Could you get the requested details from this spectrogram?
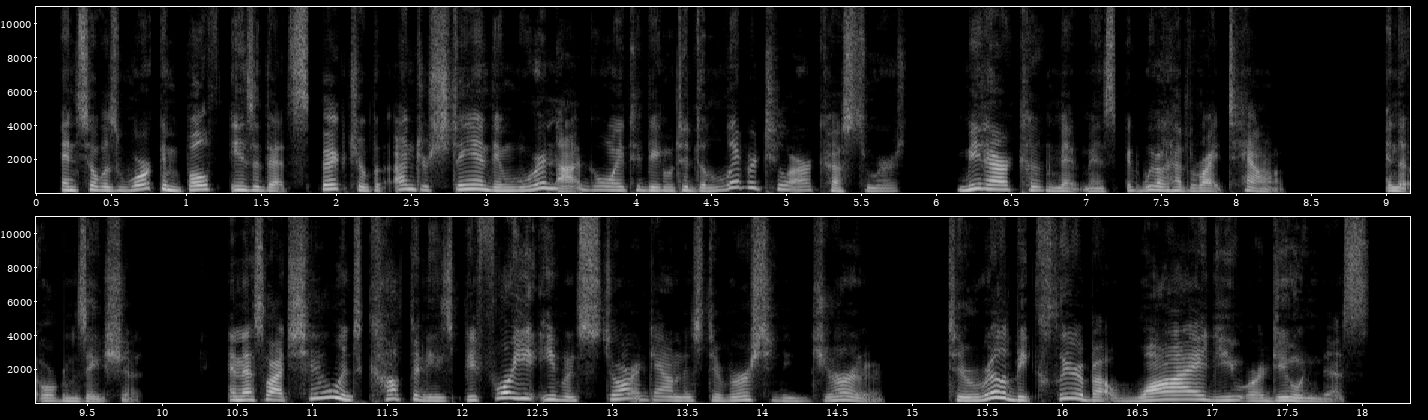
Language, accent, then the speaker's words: English; Alabama, United States; I grew up in South, in the South, I grew up in Alabama, a, in the Bible Belt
